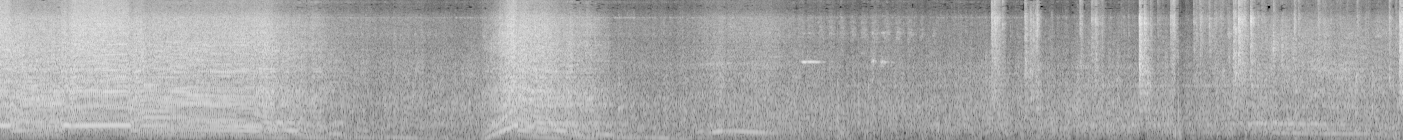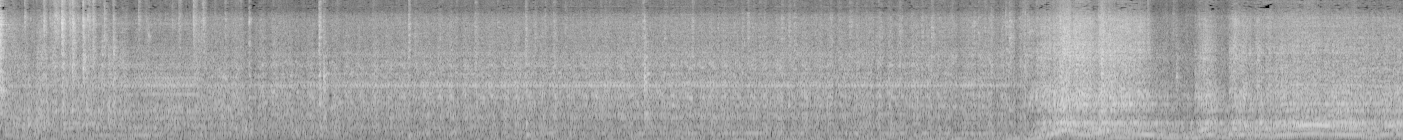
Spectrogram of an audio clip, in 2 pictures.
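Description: Drag-racing Mustang's engine heard from inside the car, winding down as the car comes off the power and slows after the run, with one quick rev about five seconds in. It then runs low and steady while the car rolls slowly, with a few sharp clicks and rattles in the cabin, and picks up again near the end.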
